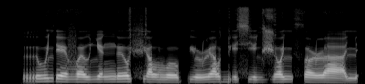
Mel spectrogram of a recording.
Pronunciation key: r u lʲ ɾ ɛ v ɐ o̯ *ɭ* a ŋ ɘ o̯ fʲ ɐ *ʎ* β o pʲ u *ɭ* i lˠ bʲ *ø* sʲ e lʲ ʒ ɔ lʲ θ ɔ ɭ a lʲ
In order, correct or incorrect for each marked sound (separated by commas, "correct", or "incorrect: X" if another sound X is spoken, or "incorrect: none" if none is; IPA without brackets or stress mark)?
incorrect: ʎ, incorrect: lˠ, correct, incorrect: e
